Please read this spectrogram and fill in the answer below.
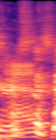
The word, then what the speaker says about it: Uyghur: That's like, when I saw it spelled out, I was like, how the fuck do you pronounce that? And I listened to the video, or I watched the video, and it was like Uyghur.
